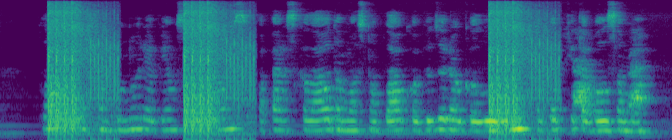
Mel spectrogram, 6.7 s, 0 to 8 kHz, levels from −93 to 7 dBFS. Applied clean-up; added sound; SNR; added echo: none; Gunshot, gunfire; -1 dB; reverberation time 0.3 s.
